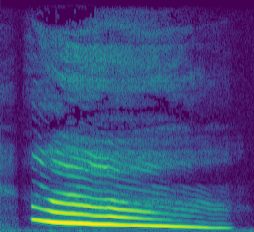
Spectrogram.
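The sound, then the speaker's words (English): A person imitates a loud monkey yawn: one long, voiced wail that starts high and slides steadily downward in pitch over about two and a half seconds before cutting off. “He stretched his long monkey legs, and he let out a very loud monkey yawn.”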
